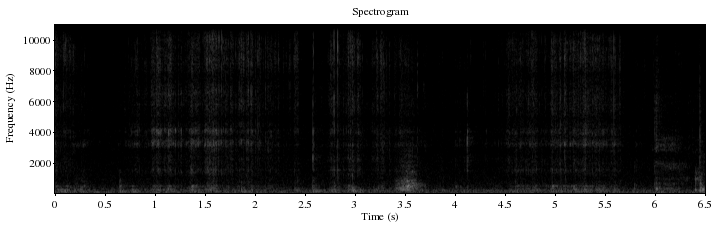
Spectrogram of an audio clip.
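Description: Fingertips scratching and rubbing across the bristles of an antique hairbrush: faint, irregular crackly scratching.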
